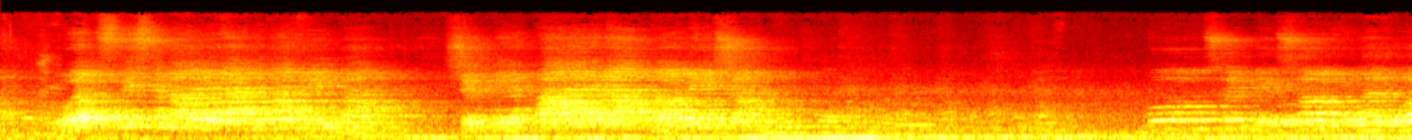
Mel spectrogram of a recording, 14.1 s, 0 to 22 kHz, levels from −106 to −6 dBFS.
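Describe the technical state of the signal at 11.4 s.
The signal at 11.4 s is intact, with no audible fault at that moment.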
